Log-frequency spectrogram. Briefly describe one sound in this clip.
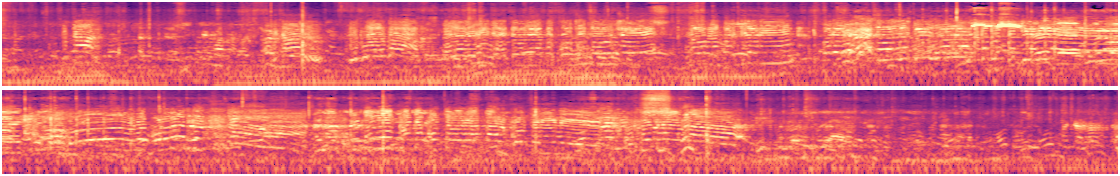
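A young man chants rapidly and over and over.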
